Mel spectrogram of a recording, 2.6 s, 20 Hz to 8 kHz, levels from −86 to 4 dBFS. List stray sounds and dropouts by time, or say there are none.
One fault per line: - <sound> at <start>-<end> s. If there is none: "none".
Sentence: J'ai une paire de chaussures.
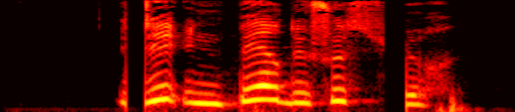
- dropout at 0.6-0.7 s
- dropout at 1.9-2.0 s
